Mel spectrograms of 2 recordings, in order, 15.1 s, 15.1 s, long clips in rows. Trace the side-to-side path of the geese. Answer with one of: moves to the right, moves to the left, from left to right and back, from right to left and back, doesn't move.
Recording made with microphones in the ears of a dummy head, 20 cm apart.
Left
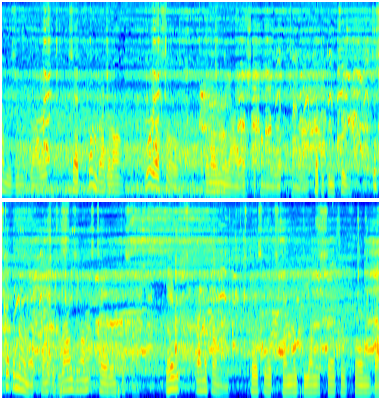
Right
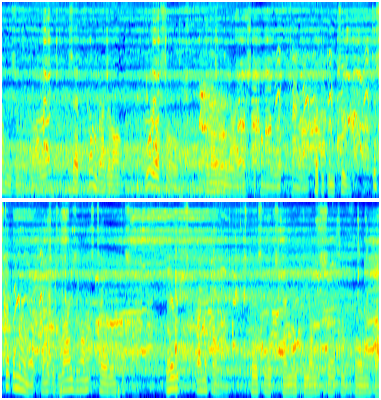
doesn't move.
